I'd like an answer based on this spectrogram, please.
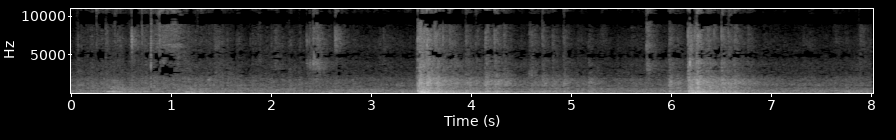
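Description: An interior door with round knobs being swung and handled, giving two loud thuds about three seconds apart.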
